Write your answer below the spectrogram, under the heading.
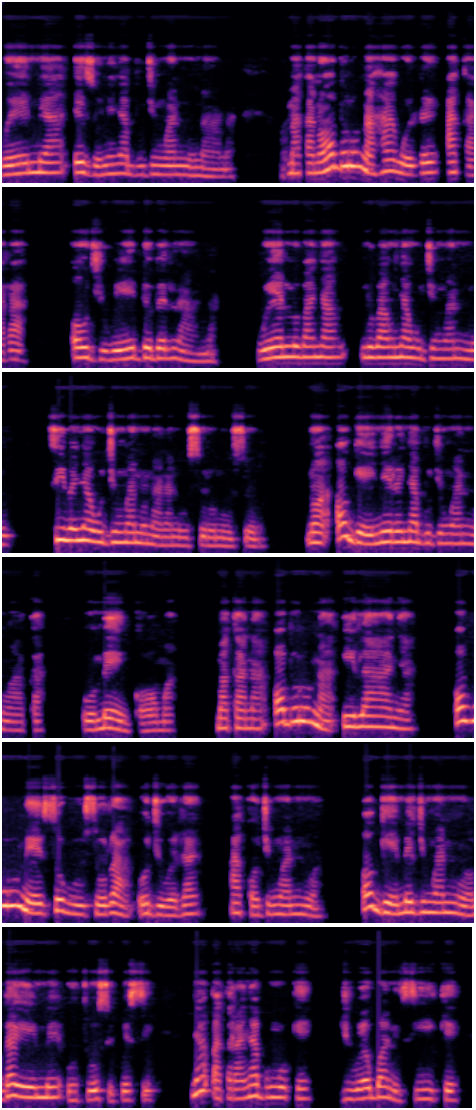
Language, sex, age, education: Igbo, female, 15-29, tertiary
